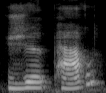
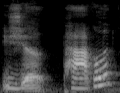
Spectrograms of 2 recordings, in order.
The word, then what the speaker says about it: parle: And it's important to know that although we write E or letter E at the end of them, or ES for tu, we don't pronounce that.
